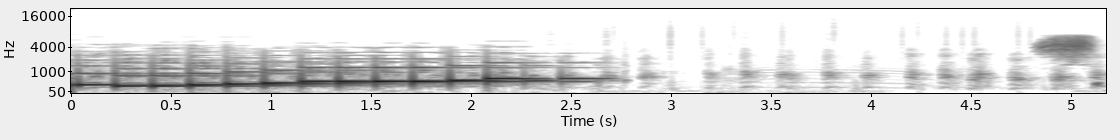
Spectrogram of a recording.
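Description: A chicken from a Minecraft chicken spawner gives a run of about a dozen rhythmic clucks that rise in pitch, followed by quieter, scattered clicks and a short hiss.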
